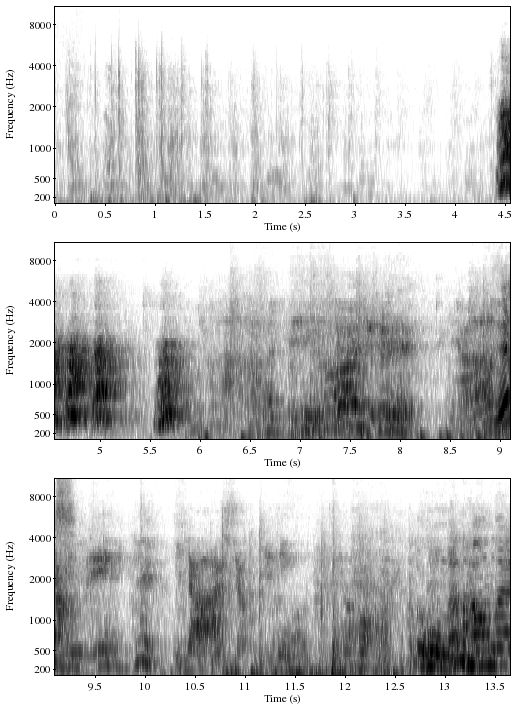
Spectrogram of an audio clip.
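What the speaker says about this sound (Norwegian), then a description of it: "Når hunden halser et par ganger" A police training dog at a dog centre barks in several loud, close bursts, mixed with people talking and quieter sounds at the start.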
